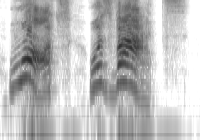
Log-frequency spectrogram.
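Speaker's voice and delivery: shrieked high and drawn out; startled yell. A narrator's reading. Princess shrieks as a star explodes in her mane. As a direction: scream it in sudden alarm. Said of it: "she yelled".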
